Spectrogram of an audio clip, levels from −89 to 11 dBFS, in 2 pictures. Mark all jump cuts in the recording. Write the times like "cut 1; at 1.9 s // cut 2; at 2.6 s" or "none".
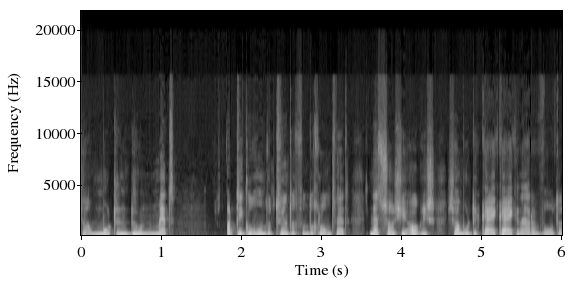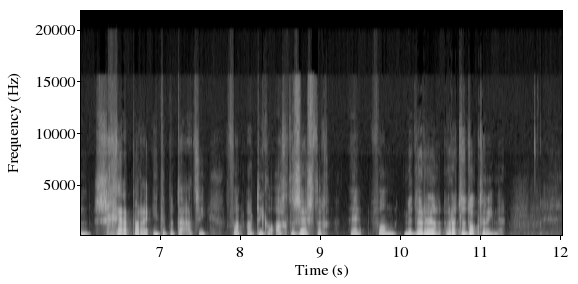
cut 1; at 5.2 s // cut 2; at 9.2 s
